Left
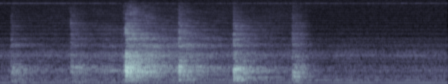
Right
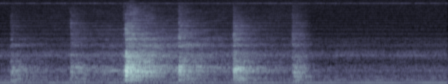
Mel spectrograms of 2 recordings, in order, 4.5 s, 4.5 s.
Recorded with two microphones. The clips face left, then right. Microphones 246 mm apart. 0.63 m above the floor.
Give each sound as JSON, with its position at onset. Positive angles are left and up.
{"t": 0.1, "sound": "footsteps", "side_deg": -55, "distance_m": 1.8}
